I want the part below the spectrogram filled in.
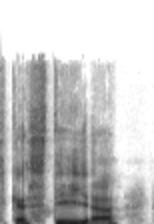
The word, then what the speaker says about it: Castilla: I told him, listen, you white man, it's Castilla. It's a Spanish word.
